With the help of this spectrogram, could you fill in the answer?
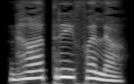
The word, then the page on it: ಧಾತ್ರೀಫಲ: kannada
